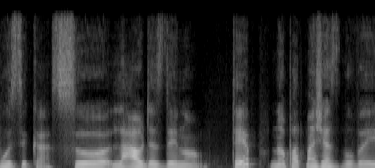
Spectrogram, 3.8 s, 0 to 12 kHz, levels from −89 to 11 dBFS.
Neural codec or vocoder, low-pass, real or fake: codec, 16 kHz in and 24 kHz out, 0.9 kbps, LongCat-Audio-Codec, fine tuned four codebook decoder; 10.8 kHz; fake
